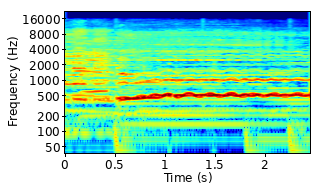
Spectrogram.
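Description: A solo voice singing a slow worship song, taking a new breath and then holding one long note with vibrato from about half a second in.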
